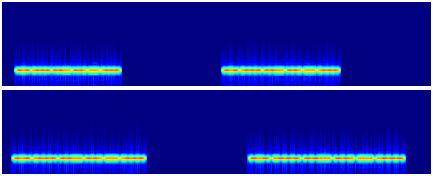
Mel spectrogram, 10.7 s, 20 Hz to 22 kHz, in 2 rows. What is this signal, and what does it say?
Morse code, heard as a keyed tone, about 62 wpm, 700 Hz. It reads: KJ7GHJ KJ7GHJ KJ7GHJ KJ7GHJ
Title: Speed Racing - USA 2x3 Call Signs 50wpm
